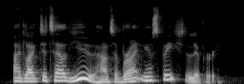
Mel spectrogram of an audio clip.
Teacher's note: If we pitch up, it's positive and hopeful.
